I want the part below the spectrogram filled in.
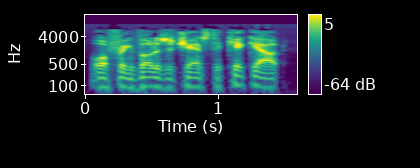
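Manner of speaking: ordinary talk, nothing marked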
